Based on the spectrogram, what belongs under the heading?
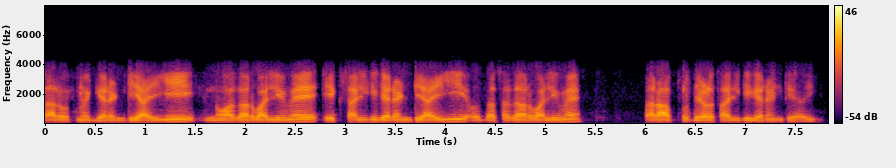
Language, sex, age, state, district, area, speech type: Hindi, male, 18-30, Madhya Pradesh, Hoshangabad, urban, conversation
